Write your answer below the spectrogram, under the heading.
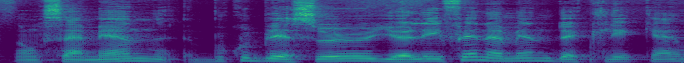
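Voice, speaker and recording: The voice has a dark, mellow tone and ordinary pitch variation in a very clean recording with a silent background. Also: man. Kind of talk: podcast monologue on faith. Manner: loud; hesitant, many filler words.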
